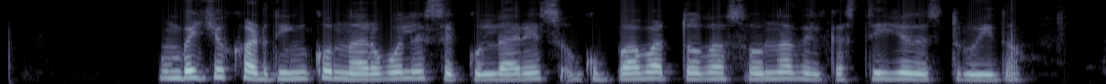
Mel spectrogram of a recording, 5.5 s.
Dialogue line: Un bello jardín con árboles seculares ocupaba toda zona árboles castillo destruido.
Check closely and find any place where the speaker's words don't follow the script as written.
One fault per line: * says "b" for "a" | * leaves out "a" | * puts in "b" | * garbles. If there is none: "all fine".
* says "del" for "árboles"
